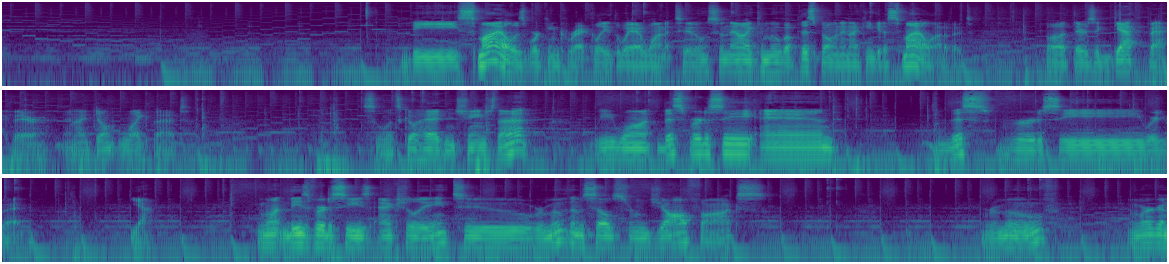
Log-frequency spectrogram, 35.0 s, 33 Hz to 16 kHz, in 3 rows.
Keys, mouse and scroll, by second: 6.4 right click, 7.3-8.7 drag, 11.8 ctrl+z, 13.0 ctrl+z, 13.1 ctrl+z, 14.9 ctrl+Tab, 15.8 right click, 16.4 Tab, 18.0 right click, 23.4 shift+right click, 31.6 click, 33.6 click.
